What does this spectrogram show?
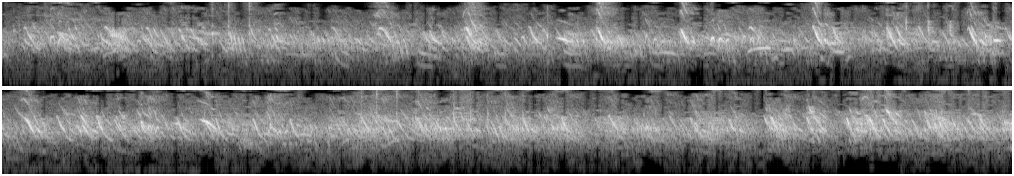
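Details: Purple martins giving daytime chatter, used to lure martins to nest houses during migration: dense overlapping chirps, gurgles and squawks from many birds at once, continuous throughout with no pauses.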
